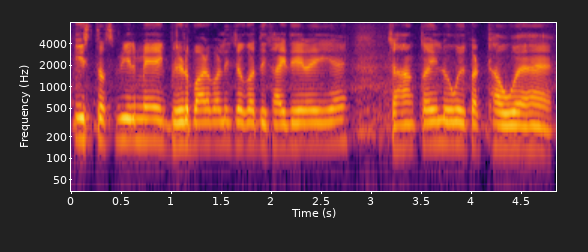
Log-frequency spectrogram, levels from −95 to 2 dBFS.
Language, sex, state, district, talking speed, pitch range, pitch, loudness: Hindi, male, Uttar Pradesh, Lalitpur, 220 wpm, 150-165 Hz, 160 Hz, -16 LUFS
